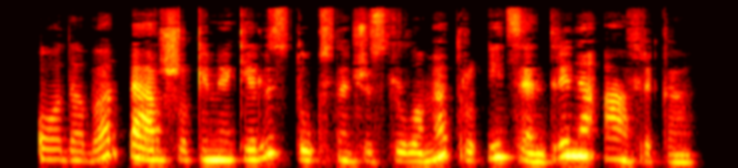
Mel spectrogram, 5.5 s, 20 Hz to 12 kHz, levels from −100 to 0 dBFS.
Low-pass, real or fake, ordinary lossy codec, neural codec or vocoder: 9.9 kHz; real; AAC, 32 kbps; none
